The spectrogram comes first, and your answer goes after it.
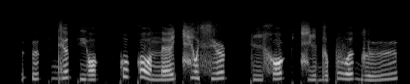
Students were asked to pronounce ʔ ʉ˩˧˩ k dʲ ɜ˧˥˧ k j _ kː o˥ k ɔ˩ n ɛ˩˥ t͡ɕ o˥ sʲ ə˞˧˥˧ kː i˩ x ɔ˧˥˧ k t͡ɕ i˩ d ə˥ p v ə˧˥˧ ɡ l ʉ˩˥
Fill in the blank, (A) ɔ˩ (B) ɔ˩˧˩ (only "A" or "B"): A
